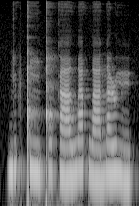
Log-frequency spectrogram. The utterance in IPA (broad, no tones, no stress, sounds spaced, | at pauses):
ɡ ĩ f ǃ ĩ ǃ ɔ k a w a f w a n a ɭ y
